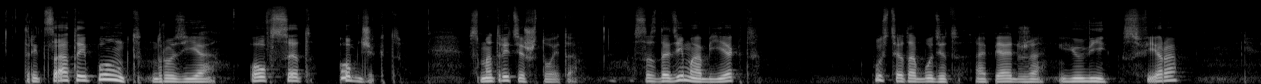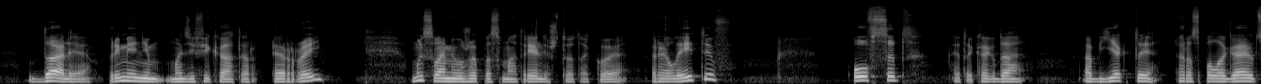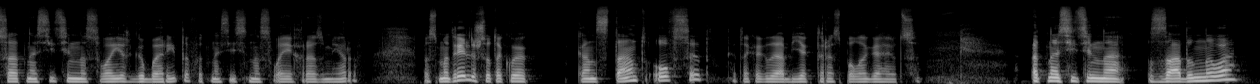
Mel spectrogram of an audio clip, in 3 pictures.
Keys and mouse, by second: 2.1 middle click, 3.7-4.0 alt+middle drag, 4.5 middle click, 5.2 alt+middle click, 5.6 ctrl+alt+middle click, 6.0-6.3 middle drag, 12.4 middle drag, 12.9 ctrl+alt+middle drag, 13.5 middle click, 14.9-15.9 drag, 16.4 middle click, 22.6 middle drag, 23.2 alt+middle click, 24.4 click, 24.6 click, 24.9 click, 27.3 click, 28.6 click, 29.6 click, 32.5 click, 33.3 click, 36.5-37.8 drag.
